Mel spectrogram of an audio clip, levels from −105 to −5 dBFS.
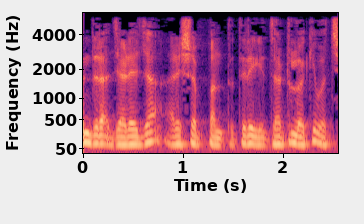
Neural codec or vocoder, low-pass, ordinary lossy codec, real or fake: none; 5.4 kHz; none; real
